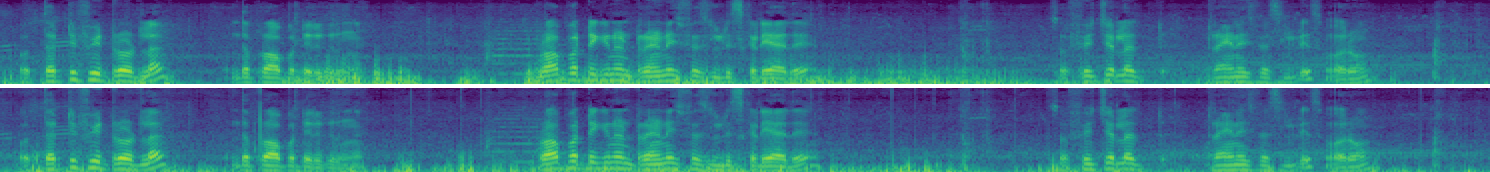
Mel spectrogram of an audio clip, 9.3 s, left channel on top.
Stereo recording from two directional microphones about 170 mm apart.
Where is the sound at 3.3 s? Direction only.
10° right (ahead or behind).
